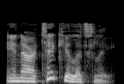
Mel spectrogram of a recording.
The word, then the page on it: inarticulately: British English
